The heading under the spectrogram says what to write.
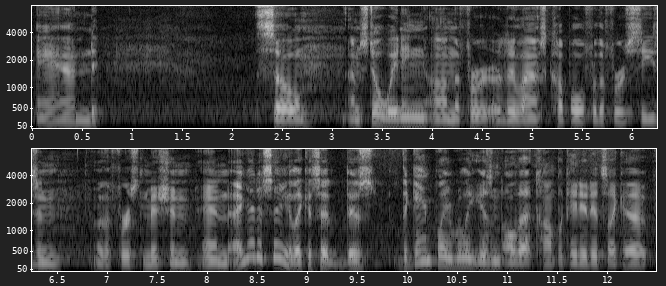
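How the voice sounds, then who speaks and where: A man casually talking through an audio game on his phone, relaxed and chatty with plenty of fillers. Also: lowish voice, moderate pace. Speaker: game reviewer. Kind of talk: casual game walkthrough commentary.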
